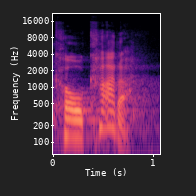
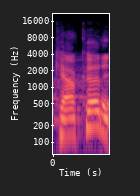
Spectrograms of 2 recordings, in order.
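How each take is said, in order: First: It is said as Kolkata. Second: It is said as Calcutta. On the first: This is the current, restored form of the name. "back to the old Indian pronunciation" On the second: This is the old, replaced form of the name. "it's not Calcutta anymore"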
